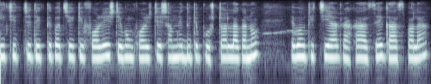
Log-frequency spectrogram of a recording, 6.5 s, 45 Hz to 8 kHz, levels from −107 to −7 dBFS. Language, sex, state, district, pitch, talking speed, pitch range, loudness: Bengali, female, West Bengal, Dakshin Dinajpur, 235 Hz, 195 wpm, 225-245 Hz, -16 LUFS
